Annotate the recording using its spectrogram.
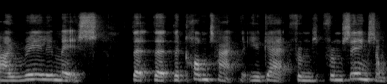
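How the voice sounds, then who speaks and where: This woman speaks with a northern English accent. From northern England. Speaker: mayor. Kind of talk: casual interview chat.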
